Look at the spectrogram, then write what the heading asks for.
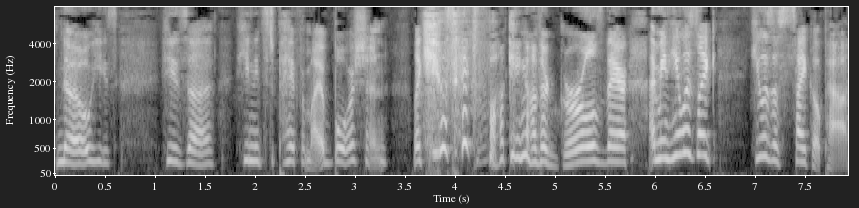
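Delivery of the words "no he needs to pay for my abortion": mock sobbing, bawling like a girl. Retelling what a bawling girl demanded of the speaker, imitating a girl bawling. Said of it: "there's this girl bawling".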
